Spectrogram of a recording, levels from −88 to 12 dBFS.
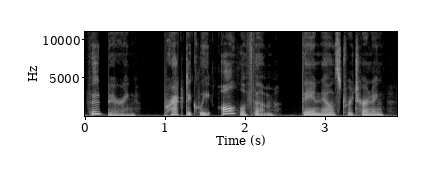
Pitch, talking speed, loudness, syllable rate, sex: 170 Hz, 140 wpm, -19 LUFS, 5.7 syllables/s, female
